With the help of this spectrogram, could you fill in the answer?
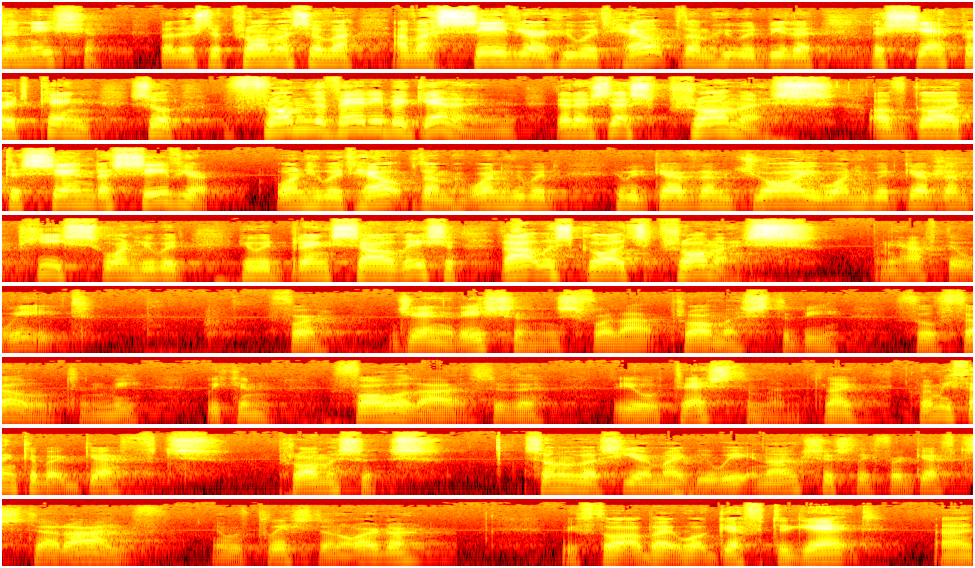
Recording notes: recorded at North Harris Free Church on the morning of Sunday 18th December 2022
